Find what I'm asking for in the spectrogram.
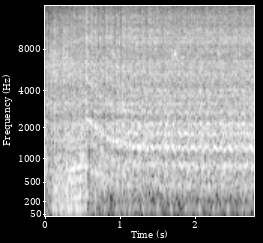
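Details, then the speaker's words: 2000 Lexus RX300, 3.0L towed-in no-start: fast, even cranking with no compression catch, spinning too freely. About 22 inHg vacuum while cranking that bleeds off slowly, showing an intake restriction from a stuck-closed idle air control valve. "cranking keep dragging alright so you see we had like 22 inches of vacuum on a crank I mean that's insane I've never seen anything like that before for our vacuum to be that high during a cranking condition"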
